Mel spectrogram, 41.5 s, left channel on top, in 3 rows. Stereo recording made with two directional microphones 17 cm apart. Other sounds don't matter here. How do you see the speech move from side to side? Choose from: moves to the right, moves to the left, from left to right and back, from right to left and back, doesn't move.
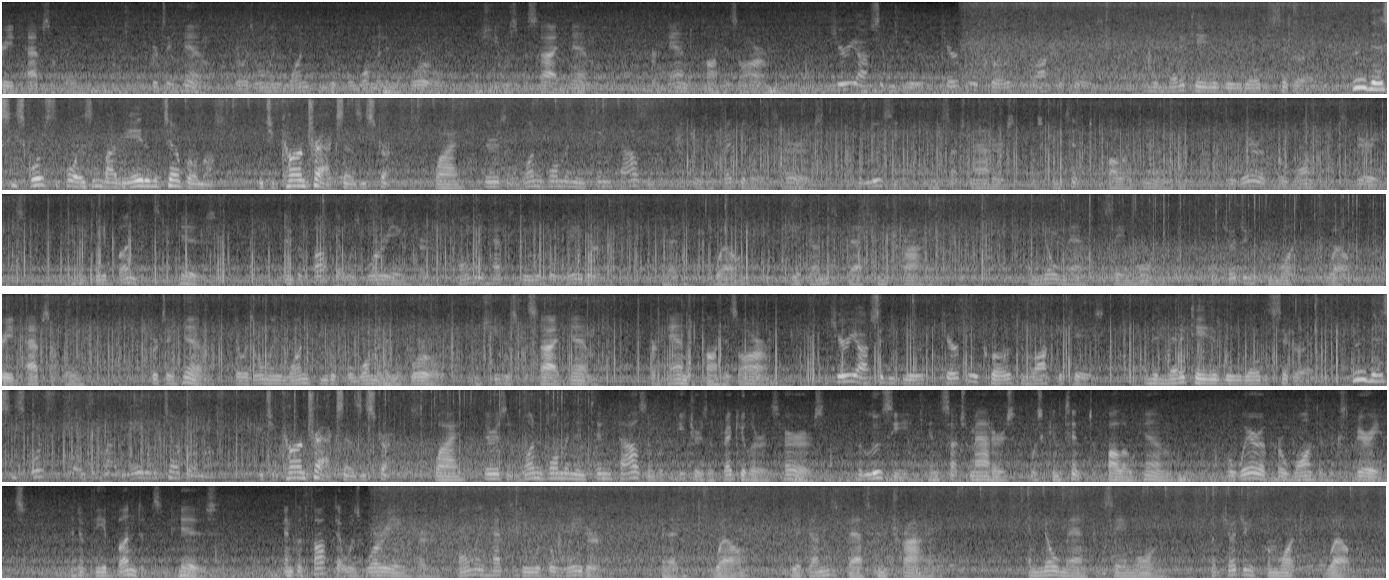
from right to left and back.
